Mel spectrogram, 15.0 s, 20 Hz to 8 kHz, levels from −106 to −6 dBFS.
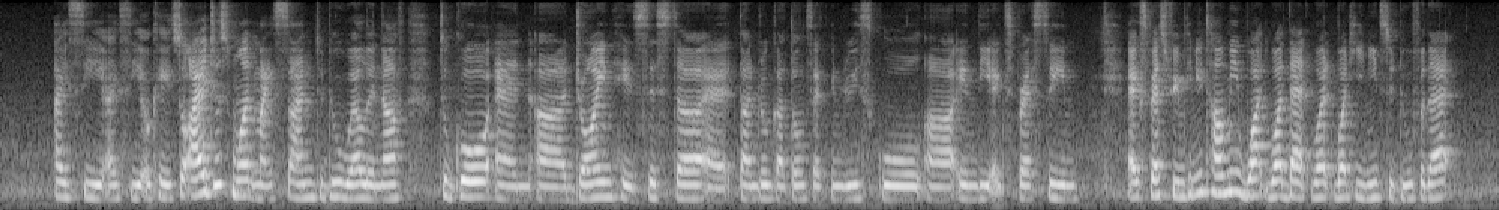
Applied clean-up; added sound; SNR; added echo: none; none; none; none.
